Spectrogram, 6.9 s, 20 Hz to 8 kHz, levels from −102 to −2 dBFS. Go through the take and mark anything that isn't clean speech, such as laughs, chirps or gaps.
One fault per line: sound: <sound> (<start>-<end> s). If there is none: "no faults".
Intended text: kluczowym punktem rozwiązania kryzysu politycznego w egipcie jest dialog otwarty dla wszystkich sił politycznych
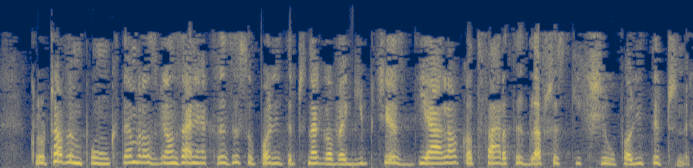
no faults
